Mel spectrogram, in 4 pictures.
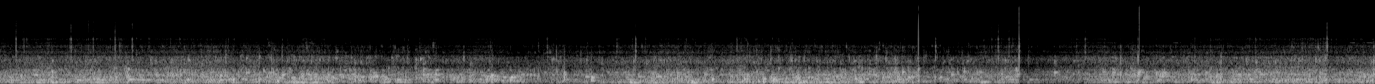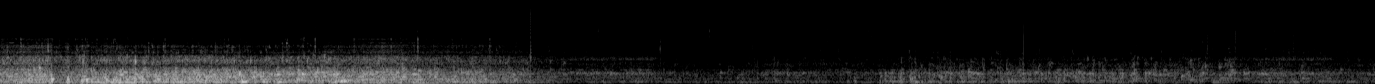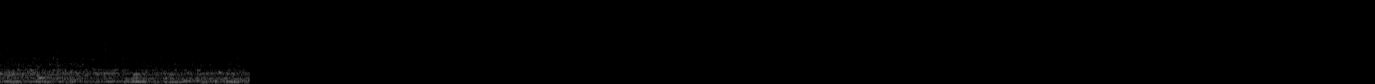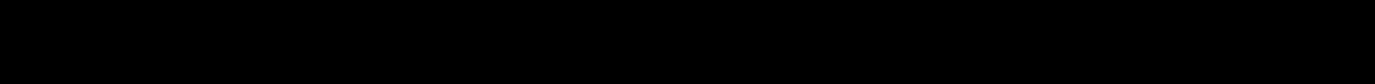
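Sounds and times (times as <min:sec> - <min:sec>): underwater rumble: 0:00.0 - 0:30.0
faint hiss: 0:19.2 - 0:20.6.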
